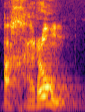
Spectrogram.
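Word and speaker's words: אחרון: la palabra lo último, se pronuncia como ajarón, que tiene una raíz de la palabra ajar.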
